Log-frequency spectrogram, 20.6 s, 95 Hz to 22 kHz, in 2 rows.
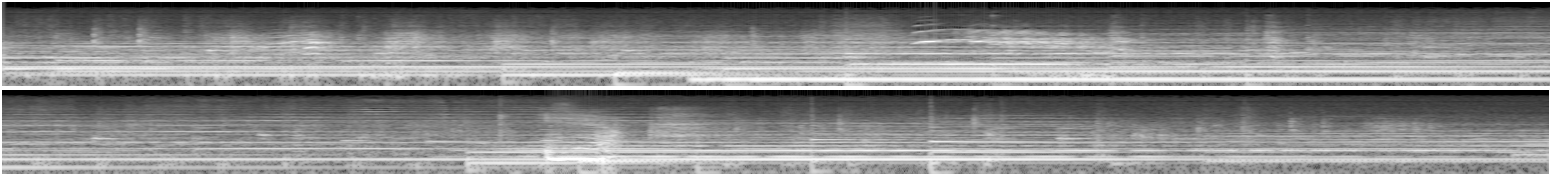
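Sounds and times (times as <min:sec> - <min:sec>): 
faint rustling: 0:00.0 - 0:20.6
steady droning musical background: 0:00.0 - 0:20.6
horse whinnying in a stable: 0:06.1 - 0:08.0.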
